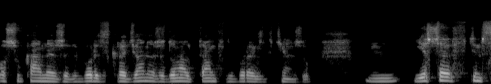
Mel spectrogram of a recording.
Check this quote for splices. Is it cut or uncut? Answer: cut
